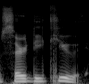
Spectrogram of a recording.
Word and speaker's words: Sir DQ: And I'm Sir DQ everywhere.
